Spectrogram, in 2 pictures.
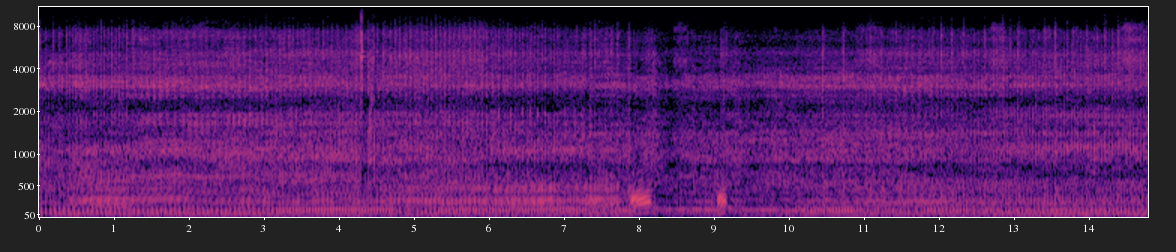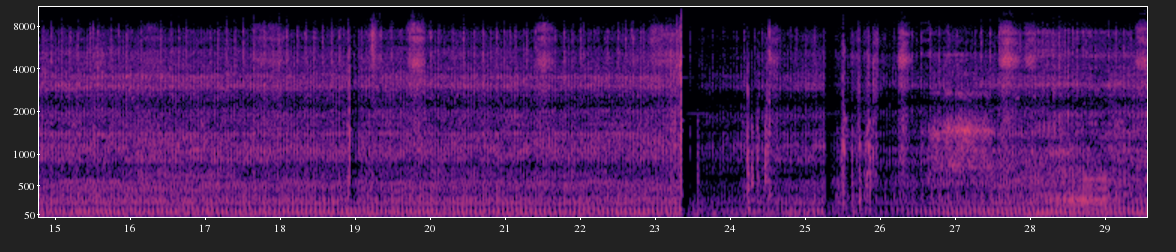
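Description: A two-stroke enduro dirt bike rides along a trail, its engine rising and falling with the throttle.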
